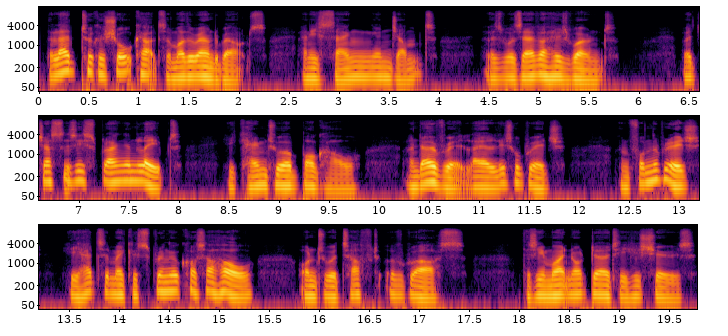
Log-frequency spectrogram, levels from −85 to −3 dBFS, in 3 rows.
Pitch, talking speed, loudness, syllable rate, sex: 110 Hz, 195 wpm, -19 LUFS, 4.9 syllables/s, male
